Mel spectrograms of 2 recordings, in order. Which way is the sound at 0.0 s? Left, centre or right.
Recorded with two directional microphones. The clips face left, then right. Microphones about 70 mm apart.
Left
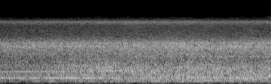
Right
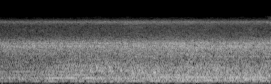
Centre.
